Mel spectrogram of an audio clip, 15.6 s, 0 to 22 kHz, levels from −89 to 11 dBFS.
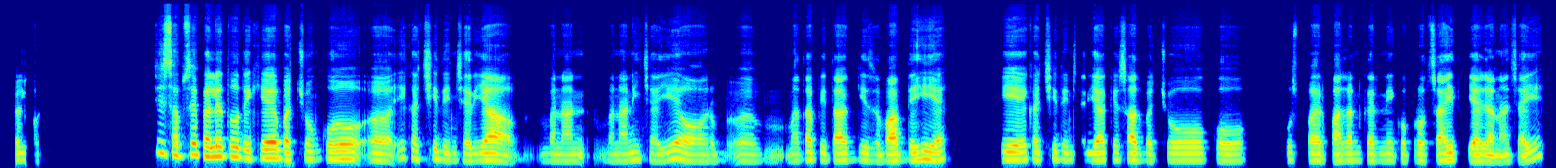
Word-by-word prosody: बिल्कुल। -, -, -8 dB, 1.2 s
जी 265 Hz, -, -1 dB
सबसे 225 Hz, -1 st, +3 dB
पहले 200 Hz, -2 st, +7 dB
तो 195 Hz, -1 st, +3 dB
देखिए 170 Hz, +1 st, +7 dB
बच्चों 140 Hz, +2 st, -1 dB
को 150 Hz, -1 st, -2 dB, 0.2 s
अ, 130 Hz, -3 st, -1 dB
एक 170 Hz, +1 st, -11 dB
अच्छी 155 Hz, +2 st, -4 dB
दिनचर्या 130 Hz, -1 st, +2 dB, 0.5 s
बनान 120 Hz, -1 st, -5 dB, 0.2 s
बनानी 125 Hz, +3 st, -6 dB
चाहिए 130 Hz, +5 st, -3 dB
और 120 Hz, -3 st, -1 dB
अ, 120 Hz, 0 st, -10 dB, 0.3 s
माता-पिता 130 Hz, 0 st, 0 dB
की 135 Hz, 0 st, -7 dB
जवाबदेही 125 Hz, +4 st, +2 dB
है 135 Hz, 0 st, +3 dB, 0.6 s
कि 145 Hz, 0 st, +2 dB
एक 145 Hz, 0 st, -6 dB
अच्छी 140 Hz, +2 st, -4 dB
दिनचर्या 130 Hz, -1 st, -2 dB
के 135 Hz, +1 st, -10 dB
साथ 130 Hz, -2 st, +2 dB
बच्चों 130 Hz, +1 st, -3 dB
को 120 Hz, 0 st, -4 dB, 0.4 s
उस 135 Hz, -, -11 dB
पर 125 Hz, 0 st, 0 dB
पालन 125 Hz, +2 st, -1 dB
करने 125 Hz, 0 st, -5 dB
को 125 Hz, -, -9 dB
प्रोत्साहित 125 Hz, +3 st, 0 dB
किया 120 Hz, -3 st, +1 dB
जाना 110 Hz, -1 st, 0 dB
चाहिए। 140 Hz, -, -3 dB
130 Hz, 145 wpm, -23 LUFS, 125-145 Hz, 1.2 s, पहले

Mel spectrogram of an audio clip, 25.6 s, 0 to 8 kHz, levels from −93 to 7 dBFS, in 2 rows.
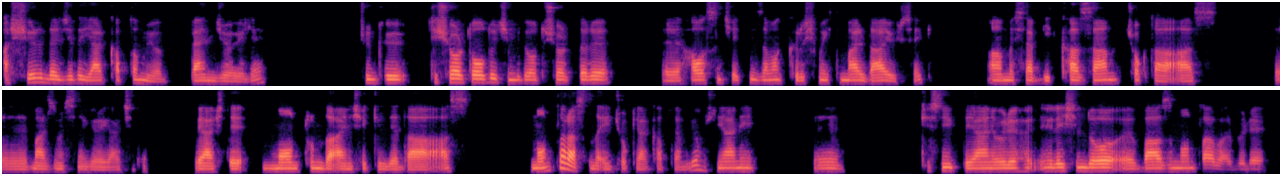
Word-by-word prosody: aşırı 145 Hz, -1 st, -1 dB
derecede 120 Hz, 0 st, 0 dB
yer 110 Hz, -1 st, +1 dB
kaplamıyor. 105 Hz, -8 st, -4 dB, 0.3 s
Bence 100 Hz, -1 st, 0 dB
öyle. 90 Hz, -3 st, -6 dB, 0.9 s
Çünkü 125 Hz, 0 st, +1 dB, 0.3 s
tişört 140 Hz, -1 st, +3 dB
olduğu 135 Hz, +1 st, +6 dB
için 115 Hz, -4 st, -3 dB
bir 115 Hz, -, -5 dB
de 120 Hz, -, -1 dB
o 120 Hz, 0 st, 0 dB
tişörtlerin, 120 Hz, 0 st, 0 dB, 0.6 s
eee, 105 Hz, 0 st, -1 dB
havasını 115 Hz, +2 st, 0 dB
çektiğin 115 Hz, +2 st, -6 dB
zaman 115 Hz, +1 st, -2 dB
kırışma 110 Hz, 0 st, -4 dB
ihtimali 110 Hz, -1 st, 0 dB
daha 105 Hz, +2 st, +4 dB
yüksek. 100 Hz, -2 st, -6 dB, 0.6 s
Ama 110 Hz, 0 st, +2 dB
mesela 110 Hz, 0 st, -1 dB
bir 105 Hz, -, -4 dB
kazağın 115 Hz, +1 st, +2 dB
çok -, -, -4 dB
daha -, -, +3 dB
az 95 Hz, +1 st, -1 dB, 0.6 s
Eee, 95 Hz, 0 st, -4 dB
malzemesine 100 Hz, -1 st, -4 dB
göre 90 Hz, -1 st, -4 dB
gerçi 85 Hz, +1 st, -8 dB
de -, -, -28 dB, 0.6 s
veya, 100 Hz, -1 st, +6 dB
işte, 100 Hz, 0 st, -1 dB
montun 105 Hz, +1 st, +2 dB
da 105 Hz, -, +7 dB
aynı 95 Hz, -1 st, +2 dB
şekilde 95 Hz, -1 st, -4 dB
daha 90 Hz, 0 st, +4 dB
az. -, -, -3 dB, 0.6 s
Montlar 110 Hz, +5 st, +4 dB
aslında 105 Hz, -, +5 dB
en 95 Hz, -, -5 dB
çok -, -, -9 dB
yer 90 Hz, -1 st, -4 dB
kaplayan 90 Hz, 0 st, -9 dB
biliyor 160 Hz, +1 st, -4 dB
musun? 135 Hz, -4 st, -8 dB
Yani, 115 Hz, 0 st, 0 dB, 0.6 s
eee 110 Hz, -1 st, -3 dB, 0.8 s
Kesinlikle, 125 Hz, -3 st, -2 dB
yani, 110 Hz, 0 st, +3 dB
öyle. 115 Hz, 0 st, +3 dB
He 120 Hz, +2 st, -4 dB
hele 125 Hz, 0 st, +2 dB
şimdi 125 Hz, 0 st, +1 dB
o, 125 Hz, 0 st, +6 dB
eee, 105 Hz, -1 st, -2 dB
bazı 110 Hz, 0 st, +4 dB
montlar 115 Hz, +1 st, -1 dB
var 95 Hz, -3 st, -7 dB
böyle, 95 Hz, 0 st, -7 dB
110 Hz, 150 wpm, -24 LUFS, 100-120 Hz, 0.9 s, da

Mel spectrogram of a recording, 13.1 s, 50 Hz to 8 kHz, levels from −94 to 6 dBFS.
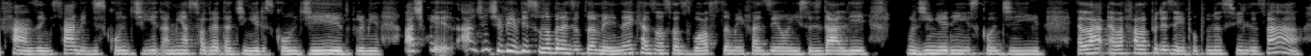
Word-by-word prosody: fazem, 160 Hz, -2 st, +1 dB
sabe, 180 Hz, +1 st, +1 dB
de 165 Hz, -, -4 dB
escondi 175 Hz, +1 st, -3 dB
a 180 Hz, -, -2 dB
minha 180 Hz, 0 st, +2 dB
sogra 175 Hz, -1 st, -1 dB
dá 165 Hz, -1 st, 0 dB
dinheiro 160 Hz, -1 st, 0 dB
escondido 170 Hz, 0 st, +3 dB
para 165 Hz, -2 st, -1 dB
mim 160 Hz, 0 st, -1 dB, 0.3 s
acho 320 Hz, 0 st, +1 dB
que 445 Hz, +4 st, -2 dB
a 425 Hz, -, -2 dB
gente 390 Hz, -3 st, -1 dB
vive 310 Hz, -2 st, +4 dB
isso 290 Hz, -3 st, -1 dB
no 235 Hz, -, +5 dB
Brasil 215 Hz, -3 st, +3 dB
também, 180 Hz, -5 st, +2 dB
né, 200 Hz, +4 st, 0 dB
que 220 Hz, -, -2 dB
as 205 Hz, -1 st, +1 dB
nossas 185 Hz, -2 st, -2 dB
vós 170 Hz, +2 st, -1 dB
também 175 Hz, -1 st, -2 dB
faziam 170 Hz, -1 st, -1 dB
isso 165 Hz, 0 st, -1 dB
de 160 Hz, -, -1 dB
dar 175 Hz, 0 st, +4 dB
ali 170 Hz, 0 st, +1 dB, 0.4 s
um 180 Hz, -, +2 dB
dinheirinho 180 Hz, 0 st, +2 dB
escondido. 170 Hz, -2 st, -2 dB, 0.3 s
Ela 210 Hz, +3 st, +5 dB
ela 200 Hz, 0 st, +1 dB
fala, 205 Hz, 0 st, +1 dB
por 210 Hz, -1 st, -2 dB
exemplo, 180 Hz, -3 st, -1 dB
para 170 Hz, -, -12 dB
os -, -, -1 dB
meus 180 Hz, 0 st, -2 dB
filhos: 175 Hz, -2 st, -4 dB
"Ah, 230 Hz, -7 st, +1 dB
175 Hz, 205 wpm, -22 LUFS, 170-195 Hz, 0.4 s, no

